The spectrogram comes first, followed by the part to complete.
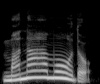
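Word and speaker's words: マナーモード: And by the way, in Japan, vibrate mode is often called manner mode or manamodo, pronounced in Japanese. If someone comes up to you saying manamodo, manamodo, that means they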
